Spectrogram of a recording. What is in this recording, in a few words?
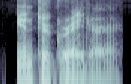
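"integrator", American English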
